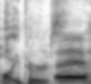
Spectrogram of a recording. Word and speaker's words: Reuters: É até difícil, eu como pernambucana, pronunciar esse babado aqui, Reuters, acho que é mais ou menos isso a fonte. Reuters.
